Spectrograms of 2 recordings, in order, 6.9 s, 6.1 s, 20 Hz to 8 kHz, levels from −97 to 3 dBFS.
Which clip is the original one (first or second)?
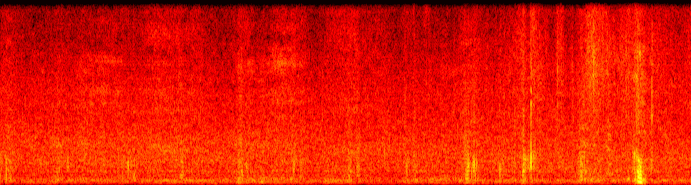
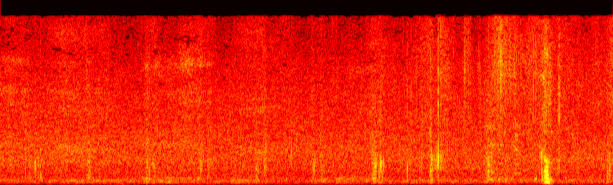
second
